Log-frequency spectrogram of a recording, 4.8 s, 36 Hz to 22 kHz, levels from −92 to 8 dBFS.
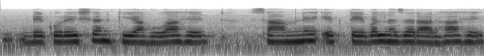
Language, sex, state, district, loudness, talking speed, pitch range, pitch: Hindi, female, Punjab, Fazilka, -13 LUFS, 135 wpm, 185-195 Hz, 190 Hz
